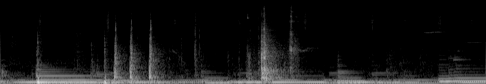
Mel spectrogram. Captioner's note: loud knocking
